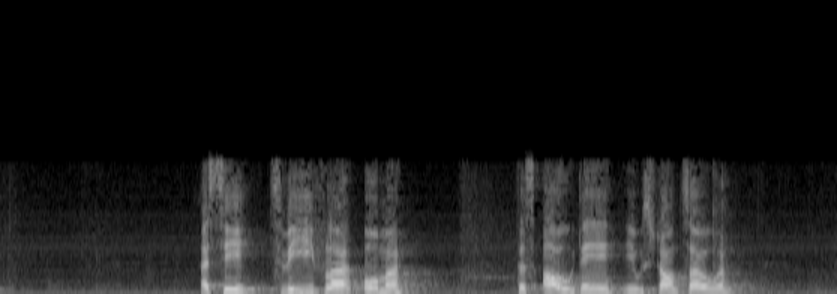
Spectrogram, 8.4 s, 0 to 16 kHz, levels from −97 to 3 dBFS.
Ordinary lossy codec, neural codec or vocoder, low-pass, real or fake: Opus, 64 kbps; none; 7.2 kHz; real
